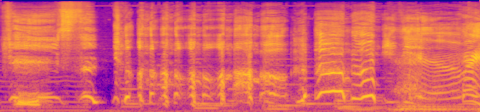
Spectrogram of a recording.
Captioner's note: sobbing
